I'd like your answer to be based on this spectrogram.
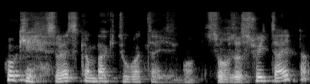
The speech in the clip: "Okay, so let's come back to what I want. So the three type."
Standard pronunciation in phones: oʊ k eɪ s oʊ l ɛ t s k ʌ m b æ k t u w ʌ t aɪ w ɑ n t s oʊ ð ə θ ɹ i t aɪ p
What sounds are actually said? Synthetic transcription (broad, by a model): oʊ k eɪ s oʊ l ɛ t s k ʌ m b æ k t u w ʌ t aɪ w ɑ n s oʊ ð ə s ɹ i t aɪ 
